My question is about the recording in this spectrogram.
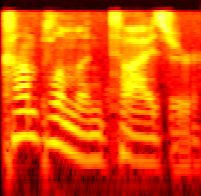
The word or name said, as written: complementizer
